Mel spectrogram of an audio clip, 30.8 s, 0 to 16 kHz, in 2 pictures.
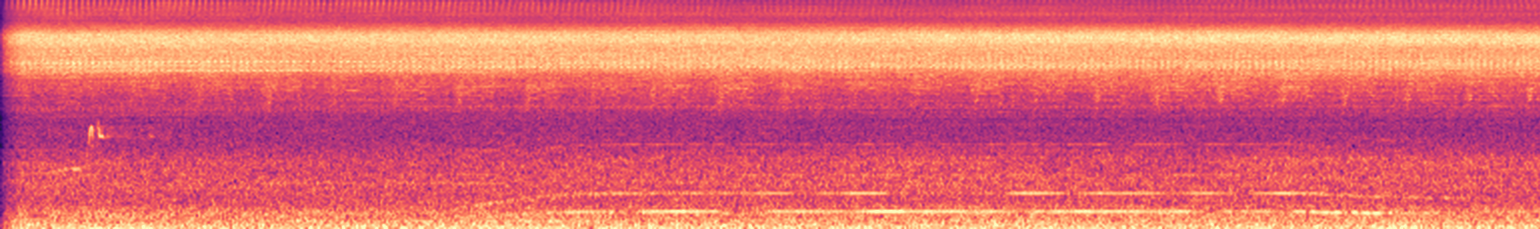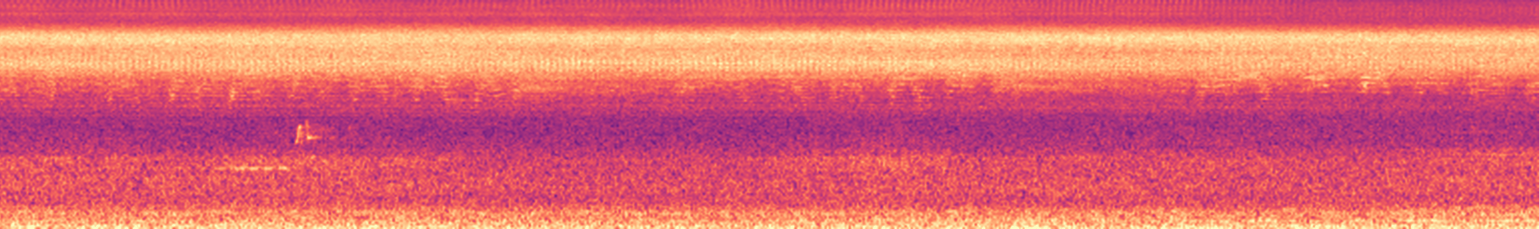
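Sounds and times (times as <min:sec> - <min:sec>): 
cicadas singing in overgrown grass on a university back mountain in Fukushima: 0:00.0 - 0:30.7
siren announcing the time: 0:04.8 - 0:14.8.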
